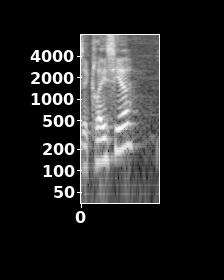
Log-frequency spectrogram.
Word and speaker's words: ekklesia: The Bible original word for church is ecclesia. I did not put it on the screen, so I'll spell it for you. E-K-K-L-E-S-I-A.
